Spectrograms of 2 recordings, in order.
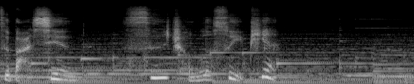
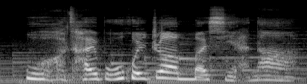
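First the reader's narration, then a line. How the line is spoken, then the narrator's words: Mournful lament. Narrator (Chinese): 狮子哀叹说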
